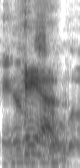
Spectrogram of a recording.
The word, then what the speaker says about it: Han Solo: Well, the way most people say it is Han Solo, and then Lando will say it Han Solo.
